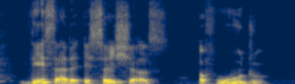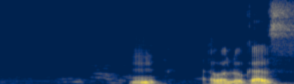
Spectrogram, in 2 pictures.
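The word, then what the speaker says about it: wudhu: Wood or wu is spelled w u d h combined and then u len woo.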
